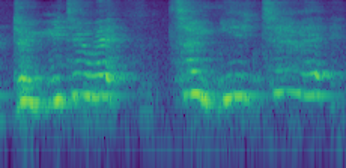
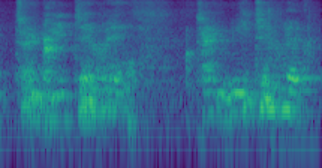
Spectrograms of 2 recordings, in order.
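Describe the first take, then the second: First: Higher, firm warning to the dog. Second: Softer, breathy whispered warning. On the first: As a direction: tell the puppy off before she does it. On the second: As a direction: hiss the warning quietly at the dog. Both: Real, not acted.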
